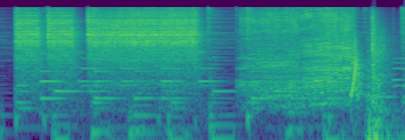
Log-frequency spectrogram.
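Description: Cartoon background music with a buzzing, rasping sound effect over it for the first two seconds, then a second noisy effect that ends in a quick rising sweep near the end.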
